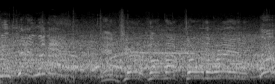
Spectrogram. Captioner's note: audience cheers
